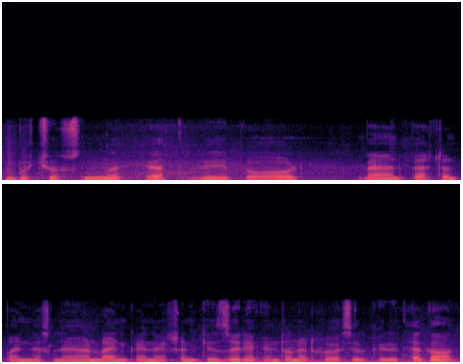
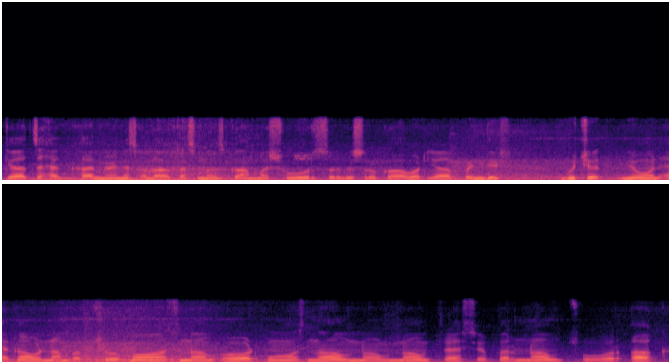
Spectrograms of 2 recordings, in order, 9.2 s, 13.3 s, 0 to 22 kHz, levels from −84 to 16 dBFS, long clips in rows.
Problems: constant background noise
